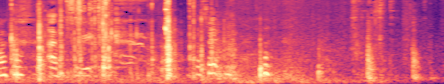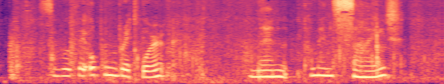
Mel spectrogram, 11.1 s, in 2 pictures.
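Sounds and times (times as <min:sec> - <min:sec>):
speech: 0:00.0 - 0:03.4, 0:06.3 - 0:07.9, 0:08.7 - 0:10.7
enormous old key unlocking a plank church door on Romney Marsh: 0:00.7 - 0:02.8.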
